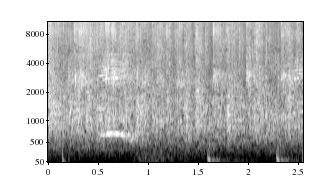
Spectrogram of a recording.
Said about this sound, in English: Let's give him a hand clap of praise right now. Hallelujah, hallelujah.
